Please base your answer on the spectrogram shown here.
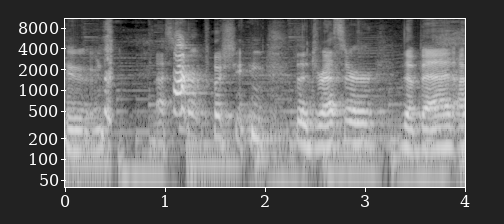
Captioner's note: laughs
